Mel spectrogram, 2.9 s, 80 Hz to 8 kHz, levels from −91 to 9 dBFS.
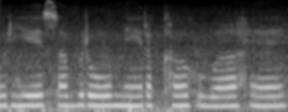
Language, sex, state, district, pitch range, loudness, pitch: Hindi, female, Punjab, Pathankot, 250-255 Hz, -15 LUFS, 255 Hz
